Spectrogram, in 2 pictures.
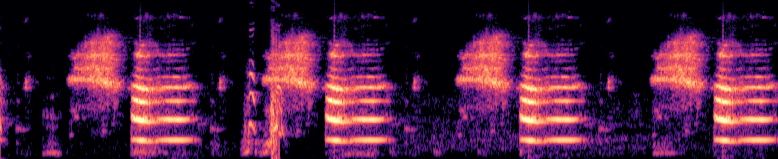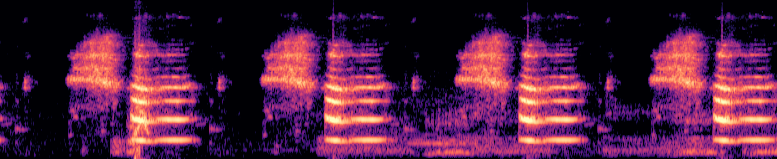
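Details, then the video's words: Dog barking indoors, a steady series of about eight calls, each a harsh noisy burst running straight into a clear ringing whine-like tone, repeated roughly every two seconds with short silences between. "Dog barking sound"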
